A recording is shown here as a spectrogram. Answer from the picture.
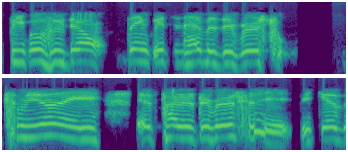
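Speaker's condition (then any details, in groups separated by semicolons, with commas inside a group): Mild cerebral palsy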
